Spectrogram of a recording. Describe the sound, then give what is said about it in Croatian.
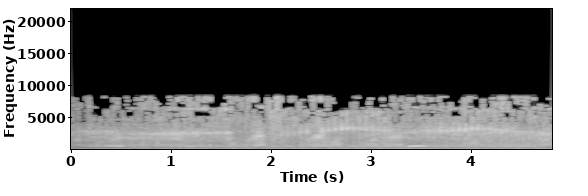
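Trucks unloading construction waste in a forest near Belgrade give a steady, loud low engine rumble that drones on without a break. “Njihov mir dve godine unazad remete kamioni koji u šumi u blizini Bare istovaraju građevinski otpad.”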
